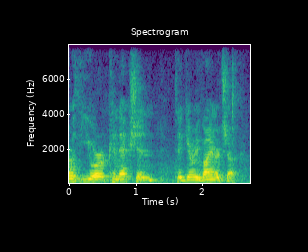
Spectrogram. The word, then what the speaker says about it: Vaynerchuk: So I want to talk about Gary V and start with your connection to Gary Vaynerchuk. Vine in the very vinyl kind of way. In Russian, you would pronounce it Vaynerchuk.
